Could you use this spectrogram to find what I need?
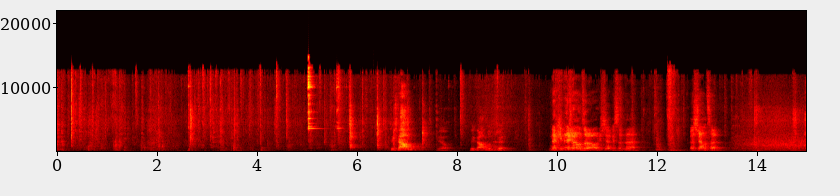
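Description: Boots knock and clatter on a metal ladder.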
